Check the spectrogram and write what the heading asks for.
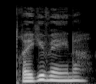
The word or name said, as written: drikkevaner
